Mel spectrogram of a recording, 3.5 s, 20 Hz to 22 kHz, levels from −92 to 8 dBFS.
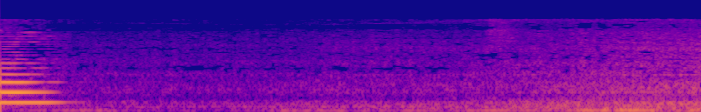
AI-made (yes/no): no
